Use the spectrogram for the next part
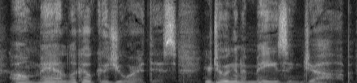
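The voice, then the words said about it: Weird Joker-like character voice. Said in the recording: “the weird voice in your head ... thanks, Joker.”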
